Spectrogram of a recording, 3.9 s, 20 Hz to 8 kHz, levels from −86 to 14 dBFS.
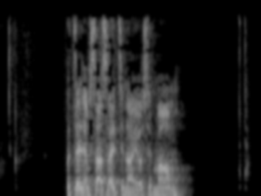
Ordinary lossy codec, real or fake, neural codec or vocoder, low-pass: MP3, 32 kbps; real; none; 7.2 kHz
